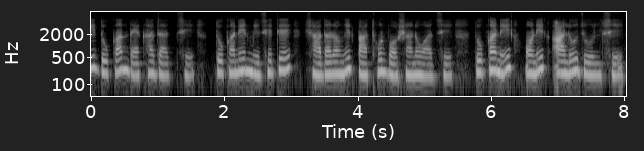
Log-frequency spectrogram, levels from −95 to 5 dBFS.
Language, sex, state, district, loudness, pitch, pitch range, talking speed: Bengali, female, West Bengal, Jalpaiguri, -34 LUFS, 200 Hz, 180-220 Hz, 110 wpm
